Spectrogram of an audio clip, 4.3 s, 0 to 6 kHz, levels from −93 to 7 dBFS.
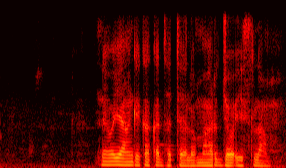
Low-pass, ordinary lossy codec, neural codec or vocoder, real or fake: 5.4 kHz; none; none; real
